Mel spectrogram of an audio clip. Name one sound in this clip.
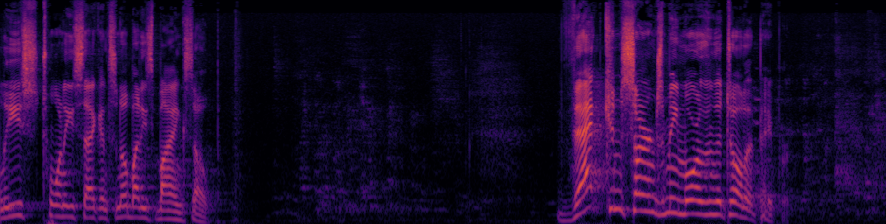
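An elderly man speaks calmly through a microphone in a room with some echo.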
